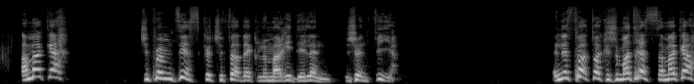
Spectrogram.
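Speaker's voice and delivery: very high, furious, angry shouting. A father confronting his daughter over another woman's husband: shouting angrily. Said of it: "Pourquoi cries-tu?".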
